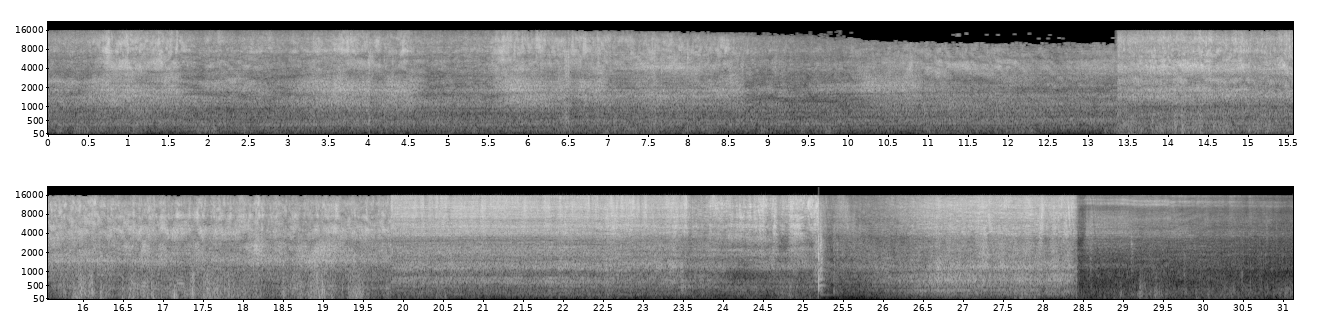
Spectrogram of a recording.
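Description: A loud, steady hissing roar from thermite rail-welding gear, typical of a gas torch heating the rail joint. The sound changes abruptly several times: it grows louder about a third of the way in and shifts again near the end.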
